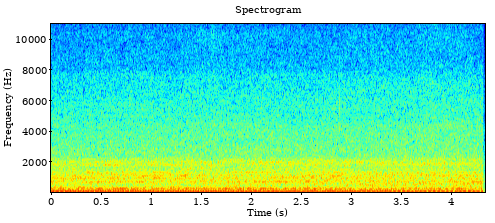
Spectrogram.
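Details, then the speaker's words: 40-year-old Kubota F2000 front-mount mower, three-cylinder diesel, after restoration, mowing thick wet grass without bogging: steady low clattery beat at even speed, no misses or knocks until shutoff. Normal diesel running. "The power on this thing is insane. The 16-inch deck just powers through thick, wet grass without ever bogging down."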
